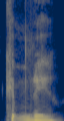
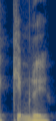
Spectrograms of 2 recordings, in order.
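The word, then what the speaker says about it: Cymru: I think I know how to say Wales in the Welsh language it's Kinley isn't it that's right yeah so it doesn't even sound like English Spanish sounds more similar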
